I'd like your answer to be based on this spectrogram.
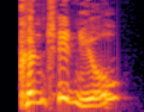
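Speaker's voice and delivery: barked, snapped out. Reading a novel scene where a lady orders the reading to go on: barked. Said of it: "she barked".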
